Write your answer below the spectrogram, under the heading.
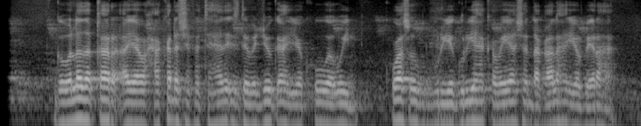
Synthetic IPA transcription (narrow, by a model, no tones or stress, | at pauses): ɡɔβɔlːɐðɐqɑːɾɐ̰jaːwɑħɑːkʰɐɖɐʃɛfɐt̪ʰɐɦɐðɐɪsd̪ɐβɐt͡ʃɔːɡɐhijɔkʰʊwaːwɛjn | kʰʊwɑːsɔːbʊrbʊɾɪjɛɡʊɾjɐɦɐkʰɐβɐjaːʃɐɖɑqɑːlɐɦɐijɔbɛːɾɐɦɐ̰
